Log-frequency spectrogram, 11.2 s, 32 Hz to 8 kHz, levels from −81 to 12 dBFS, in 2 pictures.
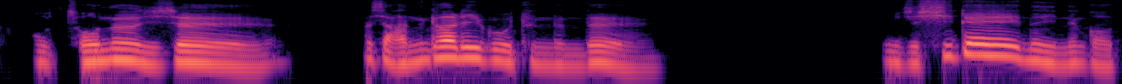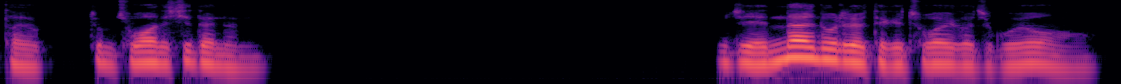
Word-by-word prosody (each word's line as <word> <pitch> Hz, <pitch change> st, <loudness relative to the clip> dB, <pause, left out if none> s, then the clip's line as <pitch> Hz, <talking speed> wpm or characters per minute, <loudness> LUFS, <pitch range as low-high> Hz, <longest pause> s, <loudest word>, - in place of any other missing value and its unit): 어 135 Hz, -, -8 dB
저는 145 Hz, +1 st, +2 dB
이제 120 Hz, +3 st, -2 dB, 0.9 s
사실 160 Hz, -2 st, -3 dB
안 135 Hz, +3 st, -2 dB
가리고 180 Hz, -4 st, +4 dB
듣는데 115 Hz, -5 st, -6 dB, 1.1 s
이제 130 Hz, -2 st, -7 dB
시대는 205 Hz, -, +4 dB
있는 125 Hz, 0 st, -5 dB
것 110 Hz, -3 st, -9 dB
같아요. 105 Hz, -4 st, -10 dB, 0.2 s
좀 130 Hz, -3 st, -10 dB
좋아하는 130 Hz, +3 st, -2 dB
시대는. 110 Hz, -7 st, -8 dB, 2.3 s
이제 130 Hz, -1 st, -5 dB
옛날 175 Hz, +9 st, +4 dB
노래를 145 Hz, -6 st, +1 dB
되게 115 Hz, -1 st, -7 dB
좋아해 120 Hz, +1 st, -5 dB
가지고요. 110 Hz, -2 st, -9 dB
125 Hz, 260 characters per minute, -21 LUFS, 115-150 Hz, 2.3 s, 가리고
